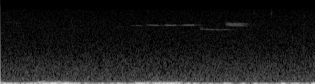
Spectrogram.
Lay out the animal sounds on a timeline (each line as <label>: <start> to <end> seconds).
Blackburnian Warbler (Setophaga fusca): 1.1 to 2.6 seconds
